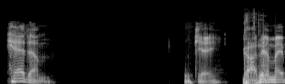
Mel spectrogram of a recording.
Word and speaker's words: Hedham: My last name is pronounced Hedham.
